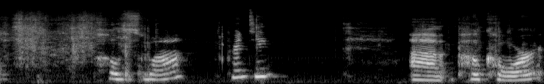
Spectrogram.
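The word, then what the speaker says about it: pochoir: called postwar printing um pocor if you're from missouri or just stencil that could be what it is but this is how you say it in french i think i'm saying that right and i think what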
